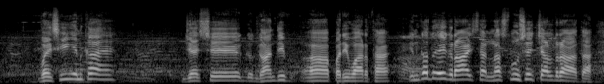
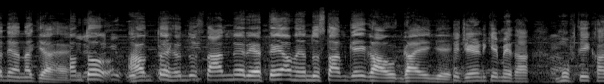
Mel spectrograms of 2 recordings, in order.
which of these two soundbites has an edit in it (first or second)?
second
